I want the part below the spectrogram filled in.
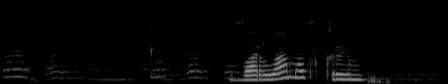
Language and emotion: Russian, neutral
